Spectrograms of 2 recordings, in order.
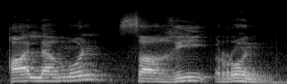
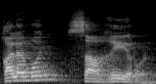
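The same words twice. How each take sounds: First: قلم صغير, slow, every syllable clear; slow model reading. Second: Said in the usual way. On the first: Shown as a demonstration. Teacher reads it slowly for a student. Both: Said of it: "Try to read it by yourself".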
